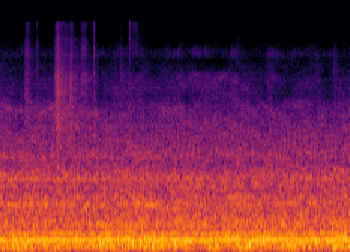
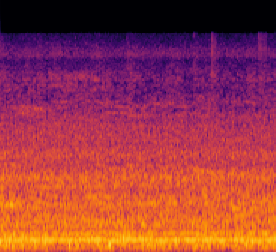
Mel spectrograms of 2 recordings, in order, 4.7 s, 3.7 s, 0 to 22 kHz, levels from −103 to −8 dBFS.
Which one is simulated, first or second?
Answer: first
